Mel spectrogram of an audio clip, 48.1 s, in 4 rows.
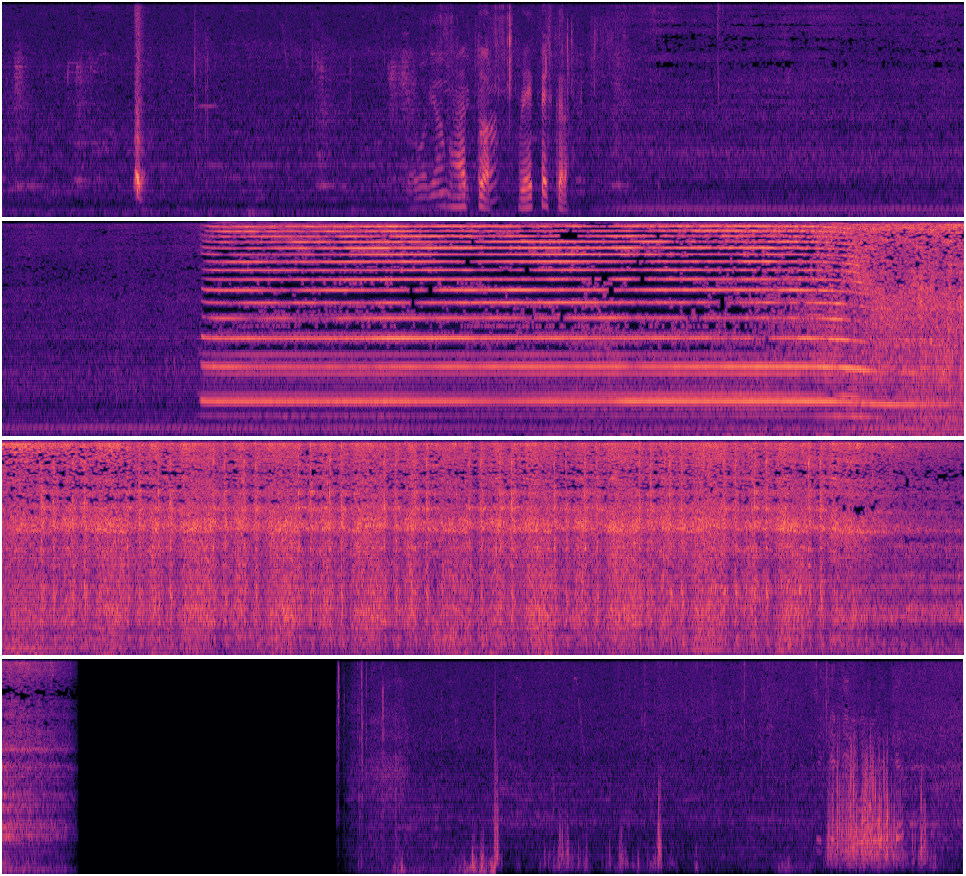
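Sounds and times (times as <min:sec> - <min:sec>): diesel locomotive horn: 0:14.4 - 0:26.4.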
